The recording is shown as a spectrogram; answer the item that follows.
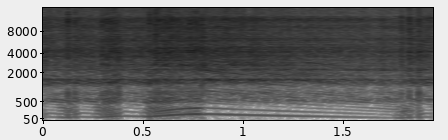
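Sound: chainsaw running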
